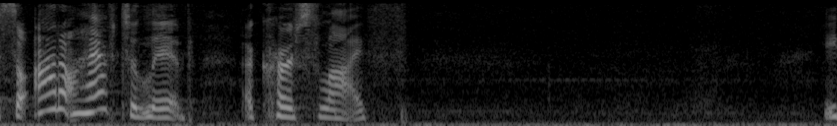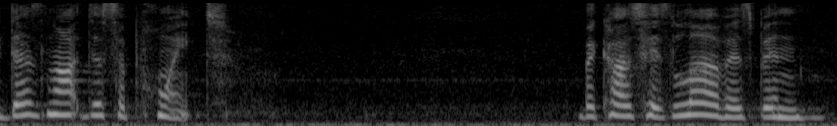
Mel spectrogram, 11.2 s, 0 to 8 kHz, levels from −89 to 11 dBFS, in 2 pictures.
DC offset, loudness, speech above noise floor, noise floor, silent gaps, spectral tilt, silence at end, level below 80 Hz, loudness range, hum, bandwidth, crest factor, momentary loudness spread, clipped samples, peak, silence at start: under 0.1%; -37 LUFS; 24 dB; -61 dBFS; none; -4.5 dB/octave; 0.05 s; -62 dBFS; 10 LU; none; 7.6 kHz; 20 dB; 15 LU; under 0.1%; -18 dBFS; 0 s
